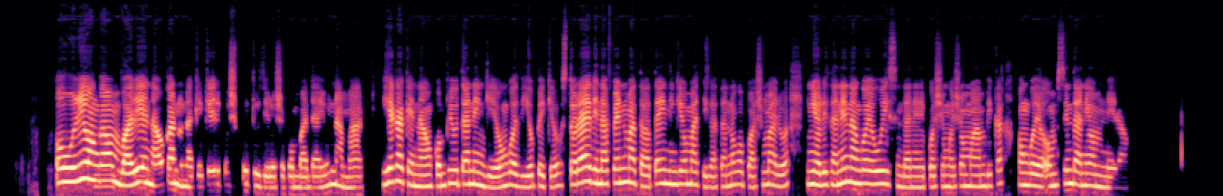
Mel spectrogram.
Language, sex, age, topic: Oshiwambo, female, 18-24, finance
